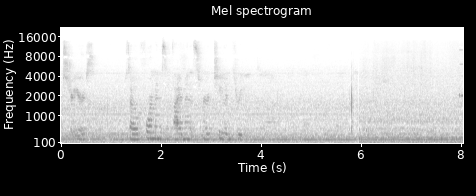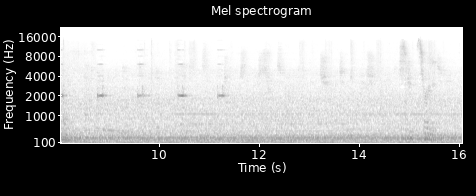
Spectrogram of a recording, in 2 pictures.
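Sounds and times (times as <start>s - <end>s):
microwave oven humming: 0.0s - 16.0s
microwave beeps: 7.2s - 11.6s.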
